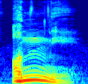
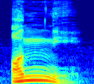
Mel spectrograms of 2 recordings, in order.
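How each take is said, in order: No difference in how they are said.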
